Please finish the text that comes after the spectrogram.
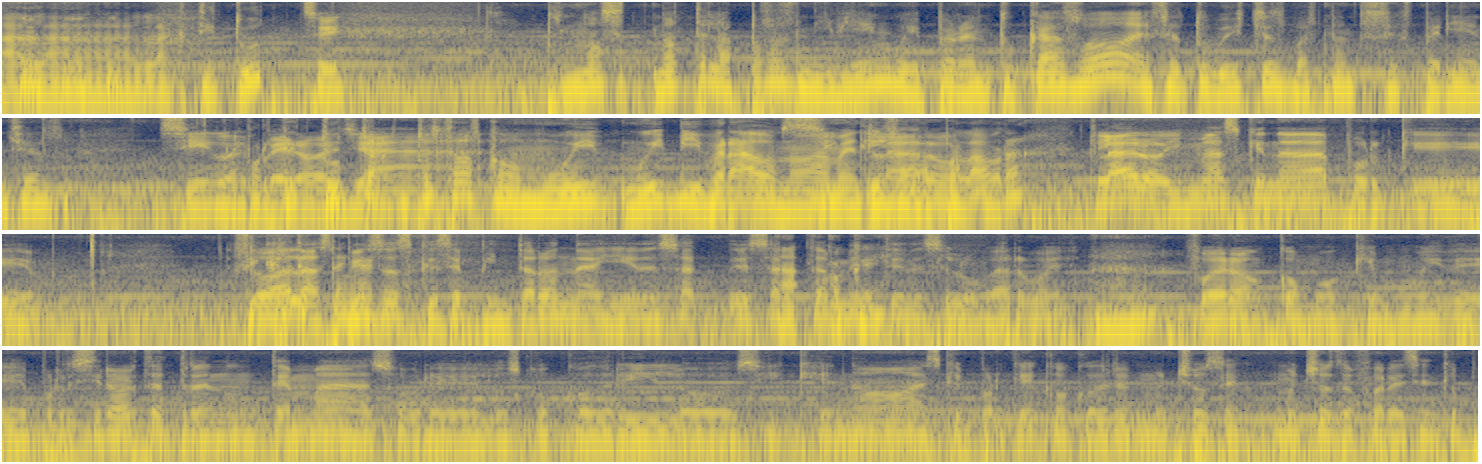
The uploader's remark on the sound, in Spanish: Este podcast fue Grabado en un espacio al aire libre en medio de la noche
